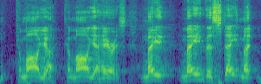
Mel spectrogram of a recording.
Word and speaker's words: Kamala: pro-death candidates the the vice president uh miss camilla harris made the statement i said it wrong kamala kamalia harris made the statement that it's not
